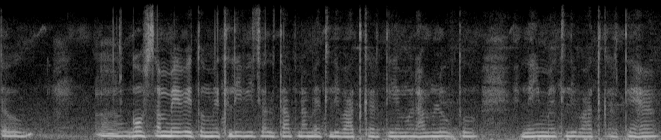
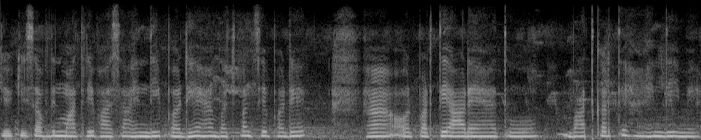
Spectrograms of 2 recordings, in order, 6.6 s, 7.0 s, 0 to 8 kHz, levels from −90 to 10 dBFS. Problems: none marked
